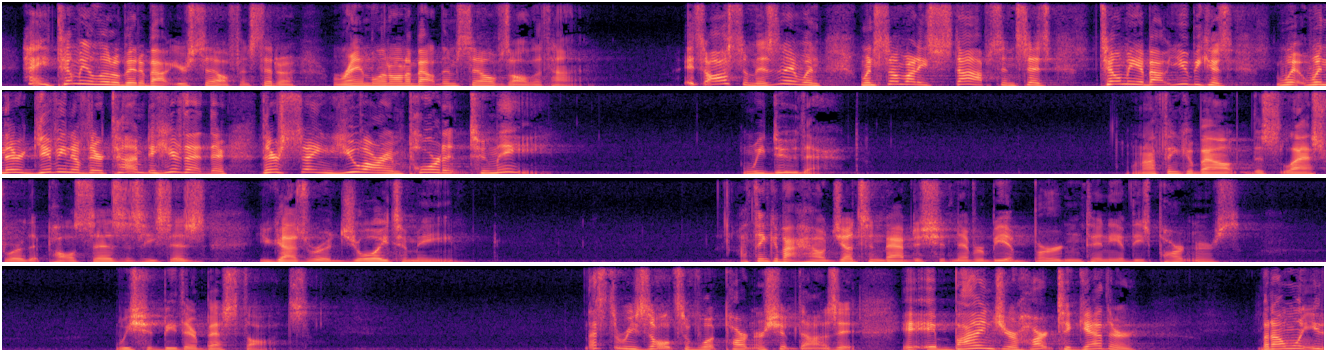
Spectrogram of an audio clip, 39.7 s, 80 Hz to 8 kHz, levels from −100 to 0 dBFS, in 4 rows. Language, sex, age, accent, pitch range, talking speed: English, male, 40-59, American, 140-215 Hz, 170 wpm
